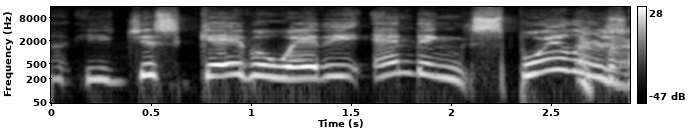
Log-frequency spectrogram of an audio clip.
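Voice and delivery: high-pitched fake indignation; mock outrage. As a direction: play at being outraged. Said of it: "I'm just kidding".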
